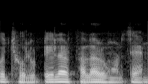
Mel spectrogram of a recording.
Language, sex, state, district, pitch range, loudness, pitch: Garhwali, male, Uttarakhand, Tehri Garhwal, 105-120 Hz, -15 LUFS, 105 Hz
